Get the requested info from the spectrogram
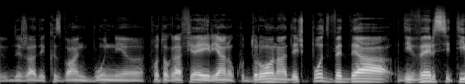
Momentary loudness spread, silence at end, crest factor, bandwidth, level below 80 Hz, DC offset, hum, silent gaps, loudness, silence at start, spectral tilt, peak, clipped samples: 10 LU; 0 s; 16 dB; 16 kHz; -84 dBFS; under 0.1%; none; none; -19 LUFS; 0 s; -4.5 dB/octave; -2 dBFS; under 0.1%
